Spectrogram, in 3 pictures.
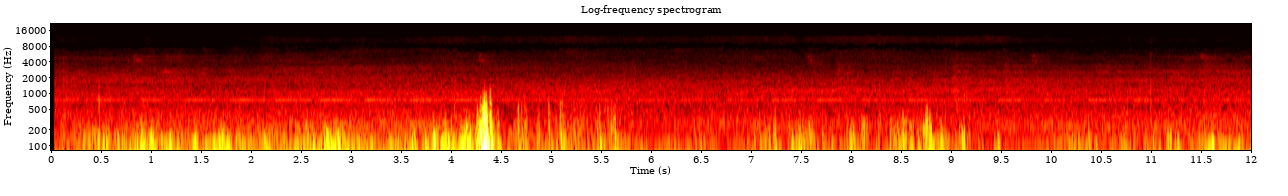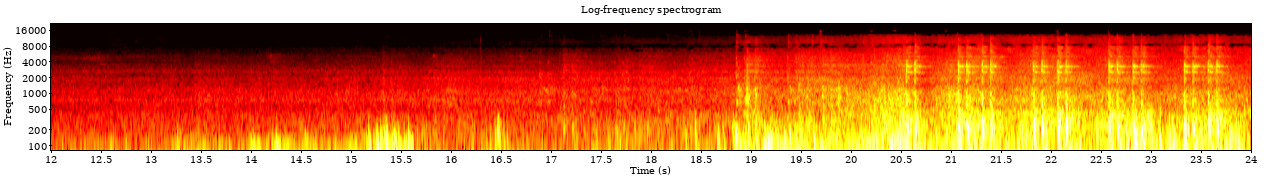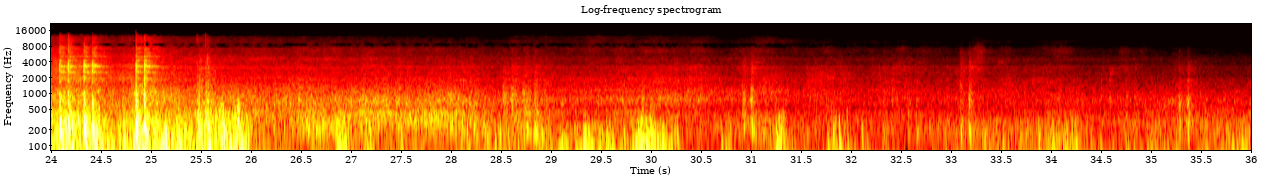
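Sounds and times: train wheels clattering over rail joints: 16.8s - 25.9s.

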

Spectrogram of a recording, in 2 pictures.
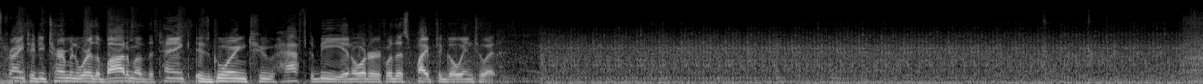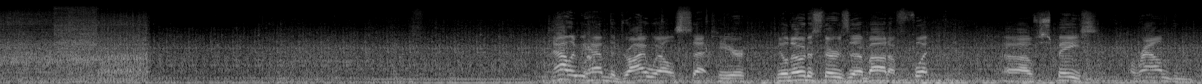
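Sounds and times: truck engine running: 0.0s - 24.0s
loud hiss: 11.8s - 13.6s.

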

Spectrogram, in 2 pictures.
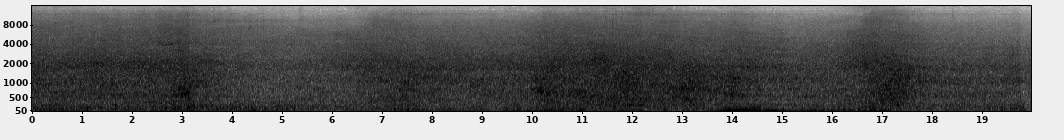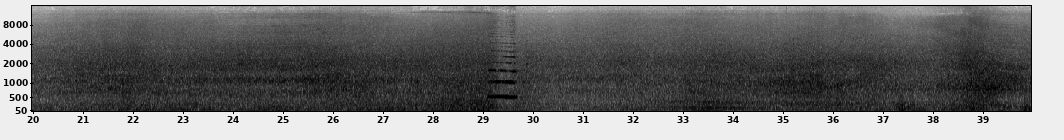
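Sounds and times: cars driving past: 20.7s - 39.9s
car horn honk: 29.0s - 30.0s.

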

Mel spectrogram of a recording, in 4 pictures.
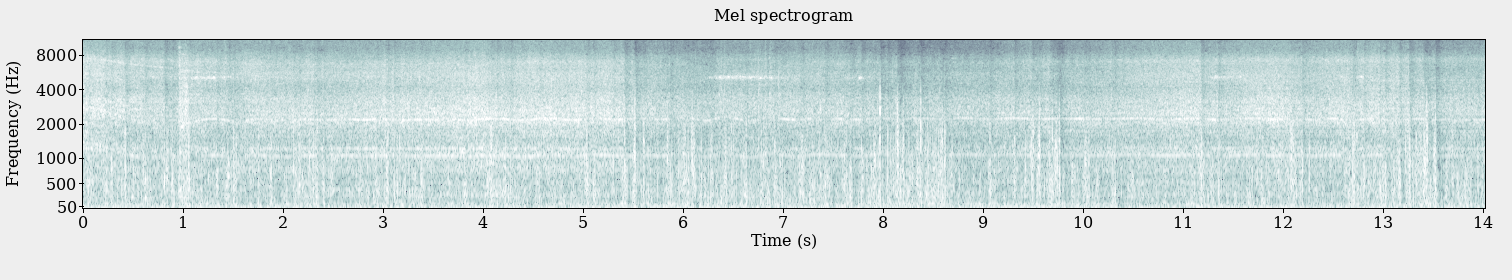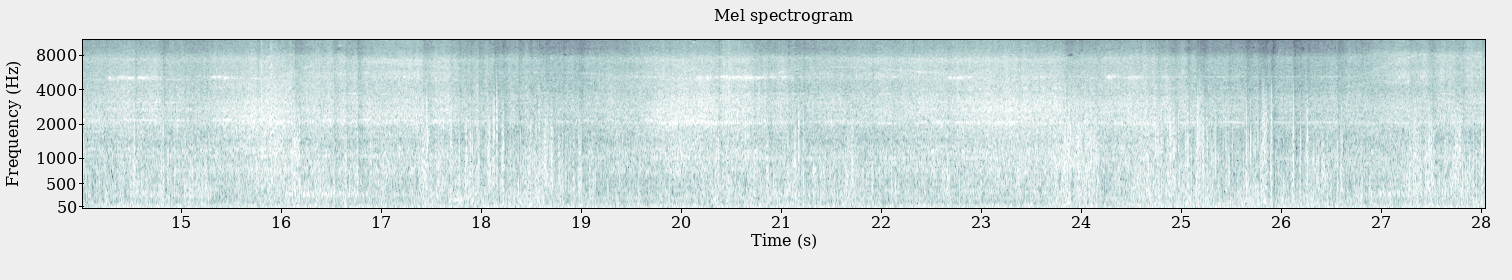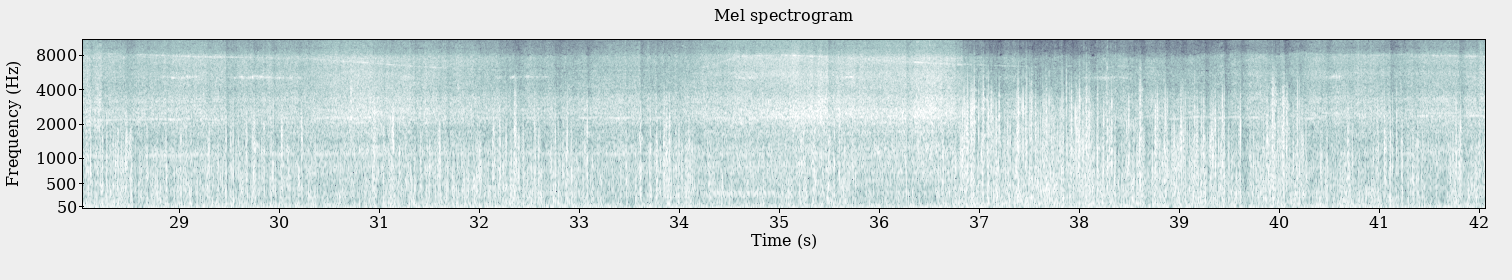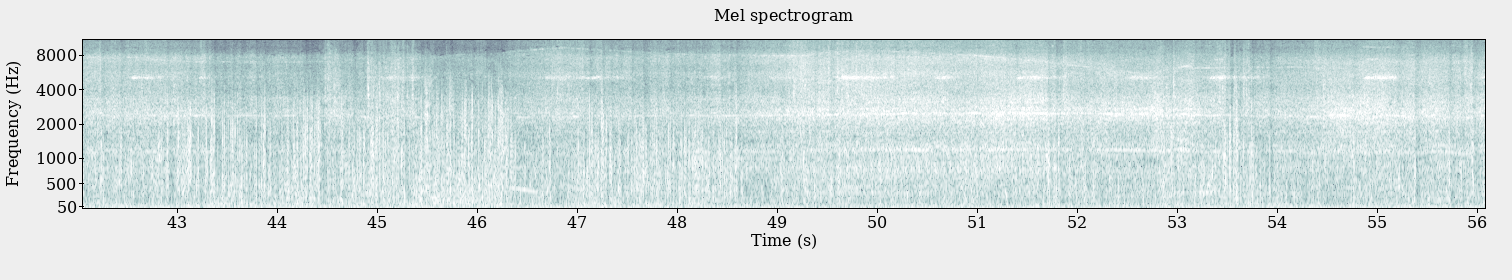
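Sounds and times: truck engine and road noise: 0.0s - 56.0s
wind buffeting microphone: 0.0s - 56.0s.

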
